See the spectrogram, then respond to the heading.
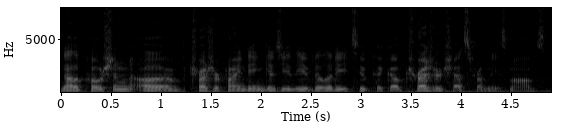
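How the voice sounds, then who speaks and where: Fairly quick delivery from a man with an unremarkable speaking voice, medium pitch and ordinary pitch variation. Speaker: gaming youtuber. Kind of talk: tutorial.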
